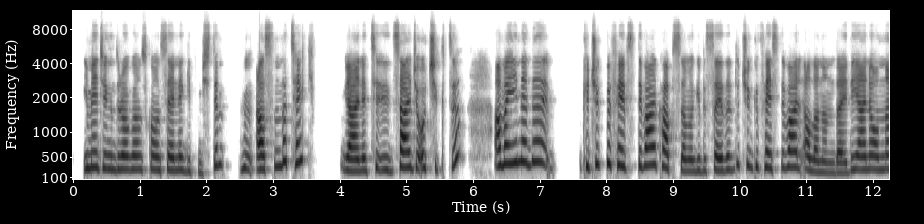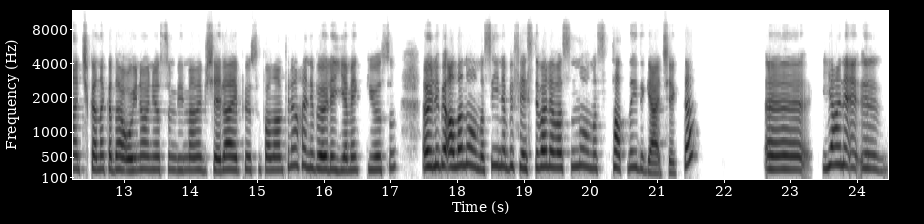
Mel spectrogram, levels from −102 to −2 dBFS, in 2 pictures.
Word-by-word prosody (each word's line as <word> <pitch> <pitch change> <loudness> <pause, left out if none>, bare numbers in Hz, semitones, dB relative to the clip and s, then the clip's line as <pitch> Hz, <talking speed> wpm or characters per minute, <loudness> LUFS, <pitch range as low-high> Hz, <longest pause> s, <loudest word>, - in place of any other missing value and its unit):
Imagine 280 -2 -1
Dragons 265 0 0
konserine 255 -1 0
gitmiştim. 230 - -7 0.3
Hı, 270 -3 -5
aslında 265 +8 +4
tek, 435 +4 -1 0.4
yani, 240 -2 +4
ti 280 +5 -5
iii, 250 -2 -5
sadece 300 +1 +5
o 275 - +2
çıktı, 290 +4 -6 0.6
ama 335 +4 +6
yine 400 0 +3
de, 415 -2 0 0.4
küçük 350 +4 -2
bir 380 - +5
festival 340 0 +3
kapsamı 290 -8 0
gibi 235 0 -7
sayılırdı. 255 +6 0
Çünkü, 320 -2 -5
festival 300 0 +1
alanındaydı. 205 -4 -1
Yani, 260 0 +2
onlar 270 +1 0
çıkana 270 -1 -2
kadar, 265 -1 0
oyun 240 +1 +3
oynuyorsun 255 -1 -5
bilmem 250 0 -4
ne, 255 0 -3
bir - - -15
şeyler 255 +1 +3
yapıyorsun 255 0 -5
falan 255 0 -1
filan, 335 +4 -5
hani, 295 -5 -4
böyle, 260 -1 +6
yemek 255 +1 -4
yiyorsun, 260 +4 -5 0.4
öyle 320 +2 +4
bir 335 - +3
alanı 335 +2 +4
olması, 260 0 -4
yine 320 -3 -2
bir 325 - -1
festival 295 +1 0
havasının 295 +1 -1
olması, 285 -3 -7
tatlıydı 295 -1 -1
gerçekten. 200 - -1 1.2
Eee, 265 -1 +1 0.2
yani, 355 +4 0
eee, 285 -2 -3
ııı, 260 - -10
270 Hz, 140 wpm, -22 LUFS, 255-315 Hz, 1.2 s, ama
